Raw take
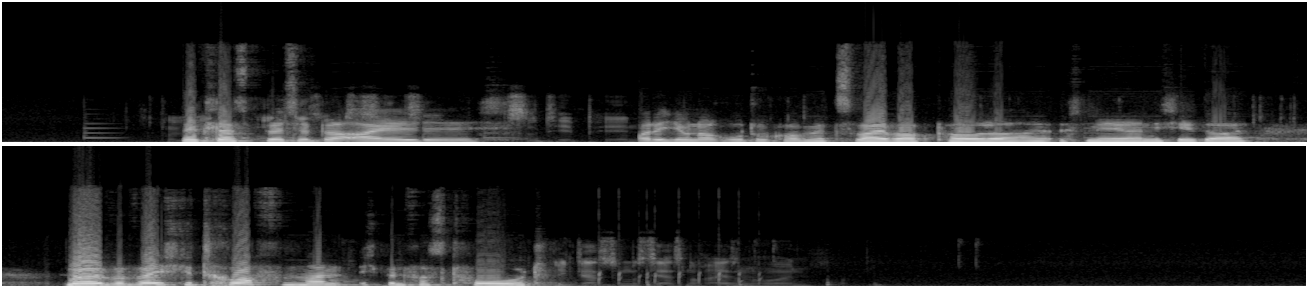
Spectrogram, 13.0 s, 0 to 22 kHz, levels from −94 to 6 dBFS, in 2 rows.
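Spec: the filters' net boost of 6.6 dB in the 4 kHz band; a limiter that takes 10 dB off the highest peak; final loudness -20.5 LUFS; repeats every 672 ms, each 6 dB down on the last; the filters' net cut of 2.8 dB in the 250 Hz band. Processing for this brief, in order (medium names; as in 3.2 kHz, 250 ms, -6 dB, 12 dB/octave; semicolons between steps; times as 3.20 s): peaking EQ 250 Hz -3.5 dB; peaking EQ 4 kHz +9 dB; peak limiter -15.5 dBFS; feedback delay 672 ms, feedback 50%, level -6 dB; trim +5.5 dB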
